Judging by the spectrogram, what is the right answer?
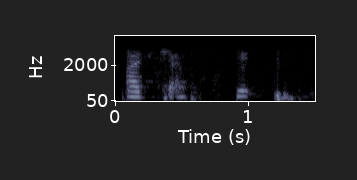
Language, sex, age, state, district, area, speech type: Marathi, female, 18-30, Maharashtra, Sindhudurg, rural, conversation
